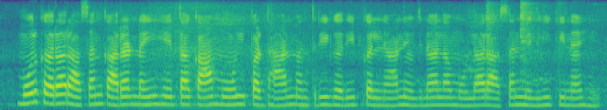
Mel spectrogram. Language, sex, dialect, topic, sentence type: Chhattisgarhi, female, Central, banking, question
